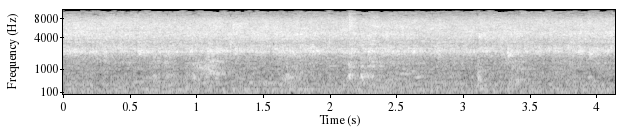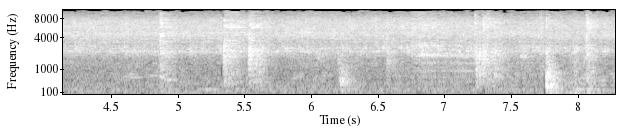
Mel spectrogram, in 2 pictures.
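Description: Metal utensils clink and scrape against a pan.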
